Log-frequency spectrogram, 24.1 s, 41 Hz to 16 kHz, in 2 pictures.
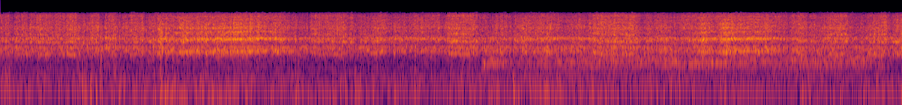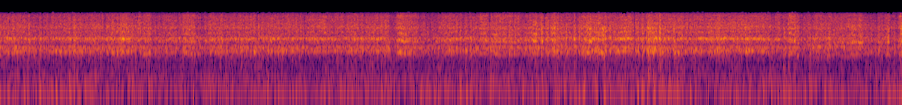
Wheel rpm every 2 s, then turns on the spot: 220, 220, 220, 220, 220, 220, 230, 220, 230, 220, 230, 210.
none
